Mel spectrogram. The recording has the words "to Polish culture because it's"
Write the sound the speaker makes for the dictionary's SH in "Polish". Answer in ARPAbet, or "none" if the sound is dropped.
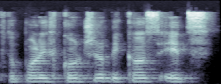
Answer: S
